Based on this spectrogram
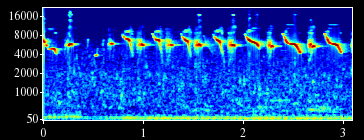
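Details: Crimson sunbird giving a rapid string of very high, squeaky downslurred notes, evenly repeated for three seconds, with low humming noise behind.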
